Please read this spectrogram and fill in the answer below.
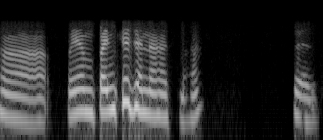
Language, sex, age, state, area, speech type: Sanskrit, female, 18-30, Goa, urban, conversation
